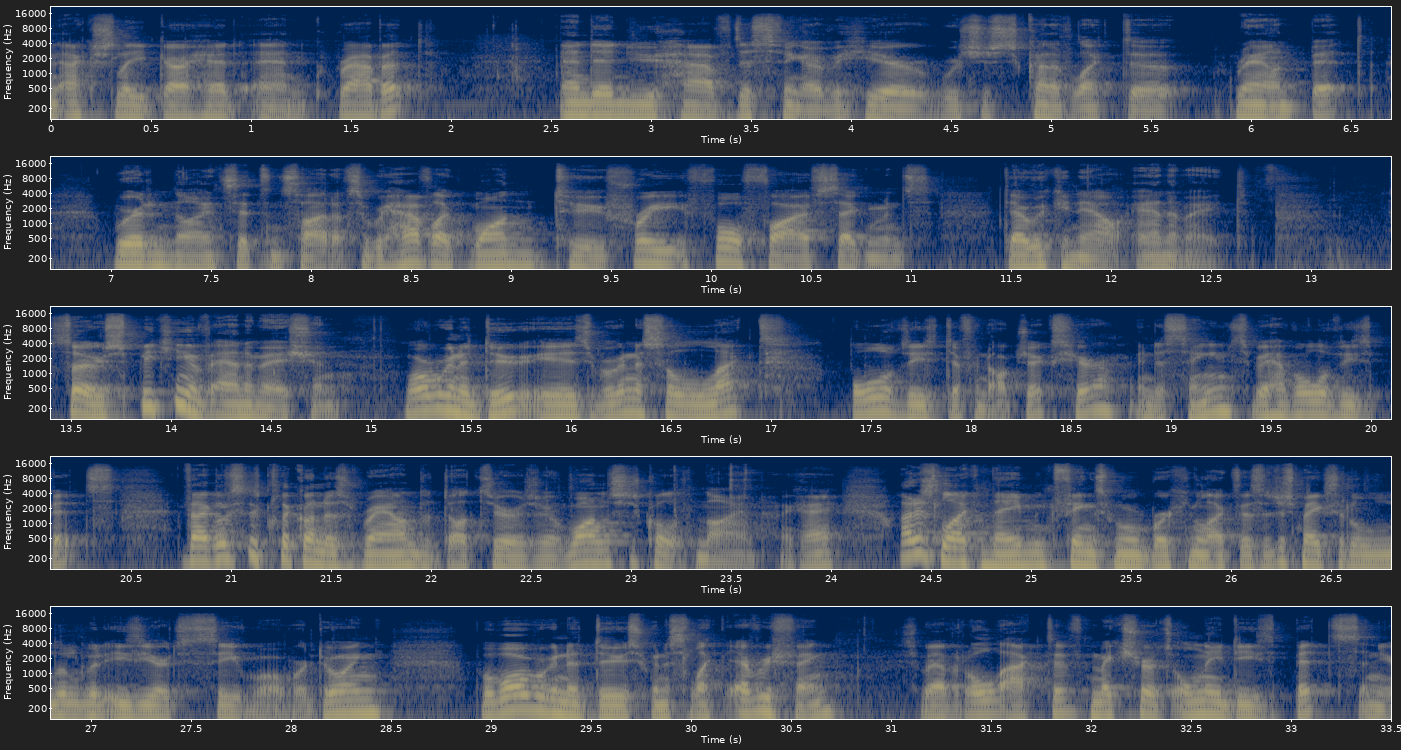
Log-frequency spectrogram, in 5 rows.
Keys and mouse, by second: 0.9 click, 1.9 z, 2.5-17.4 middle drag, 2.5 g, 3.2 g, 14.5 n, 15.8 z, 17.4-22.0 drag, 22.0 middle click, 22.1-33.5 drag, 27.6 z, 29.9 a, 30.4 z, 31.2 g.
